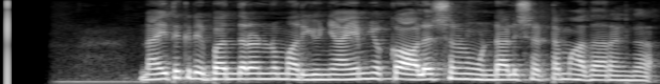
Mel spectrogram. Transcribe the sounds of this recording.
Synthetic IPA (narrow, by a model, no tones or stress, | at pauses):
nɐjt̪ɯkːɯnɪbɐnd̪ɐnɐnɐlɯmɐɾɪjuɲaːjɐmjɔkːɐaːlɐɾʃɐnɐnʊɳɖaːliʃɐʈːɐmaːðaːɾɐŋɡɐ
